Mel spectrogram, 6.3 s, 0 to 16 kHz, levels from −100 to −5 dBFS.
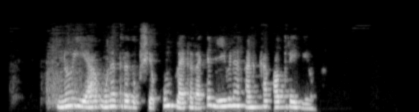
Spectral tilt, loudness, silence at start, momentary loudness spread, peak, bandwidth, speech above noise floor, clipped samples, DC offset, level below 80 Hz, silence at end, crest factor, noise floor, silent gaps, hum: -10.5 dB/octave; -19 LUFS; 0.7 s; 7 LU; -2 dBFS; 6 kHz; 69 dB; under 0.1%; under 0.1%; -60 dBFS; 1.55 s; 18 dB; -87 dBFS; none; none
